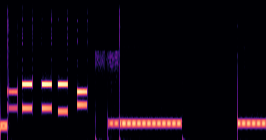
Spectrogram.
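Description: A woman's phone number is dialed with a quick run of about six touch-tone beeps, followed by a short burst of noise and a loud, steady dial tone that cuts off, pauses, then returns. No voices.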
